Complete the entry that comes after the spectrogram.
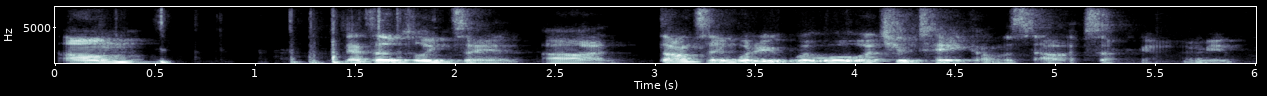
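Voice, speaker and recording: Hyped low-voiced man in an echoey room. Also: brisk, distant mic. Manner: excitable, hype, leading the discussion. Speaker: podcast co-host. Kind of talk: casual sports podcast chat.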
